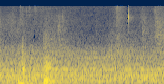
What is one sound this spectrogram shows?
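A spoon scrapes as it stirs soup in a pot.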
